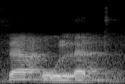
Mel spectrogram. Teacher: sifat hams yang dikeluarkan pada huruf ta ini hanya desisan yang keluar dari ujung lidah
